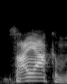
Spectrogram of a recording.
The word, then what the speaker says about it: Siakam: Pascal I, Siakam. Siakam. Is that how you say it? Pascal Siakam. Siakam, that's it. That's Siakam.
